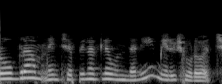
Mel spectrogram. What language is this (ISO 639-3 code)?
tel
